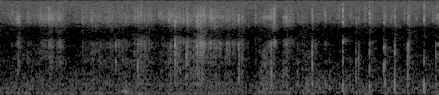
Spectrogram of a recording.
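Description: A folded, soft and light white polyethylene foam packing sheet, held in one hand, is scratched and tapped with long nails. It makes a quiet, steady crinkly rustle with faint low rumble. Sharper, bright little taps and clicks stand out toward the end.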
